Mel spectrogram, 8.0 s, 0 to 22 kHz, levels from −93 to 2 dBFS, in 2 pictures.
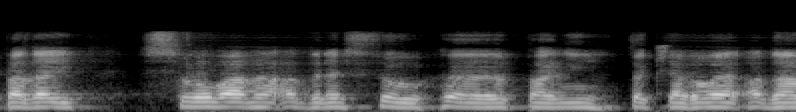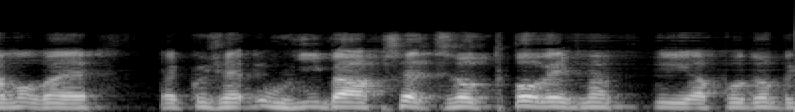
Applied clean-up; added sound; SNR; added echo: neural mask model DeepFilterNet 3.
